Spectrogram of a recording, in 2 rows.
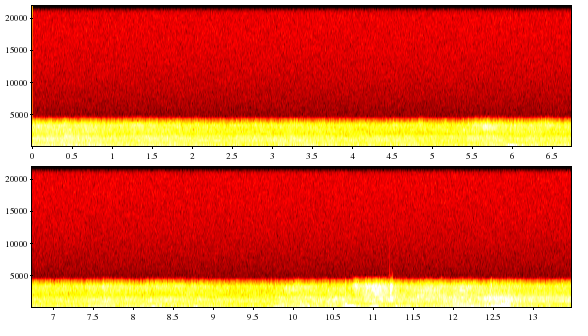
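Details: Honey bees busy at the hive with pollen loads on a chilly, windy April afternoon in 2013, 12 °C at 1 pm. An even, droning hum of wings runs throughout, with occasional gusts thudding against the microphone.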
